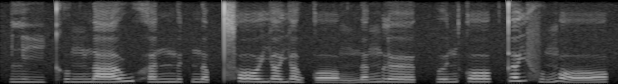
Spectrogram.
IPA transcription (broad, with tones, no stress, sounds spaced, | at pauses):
l iː˨˩ kʰ ʊ˨ ŋ n̪ aː˨˥ w h ɐ˨˧ n n̪ ɵ˨ t̚ n̪ ɐ˨˥ p̚ t͡sʰ ɔː˧ j ɐ˨˧ j ɐ˨˩ w k ɔː˨˩ ŋ n̪ ɐ˨˧ ŋ l œː˨ k̚ p ɵ˨˧ n k ɔː˧ k̚ t̪ ɐ˥ j f ʊ˨˥ ŋ ɔː˨˧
